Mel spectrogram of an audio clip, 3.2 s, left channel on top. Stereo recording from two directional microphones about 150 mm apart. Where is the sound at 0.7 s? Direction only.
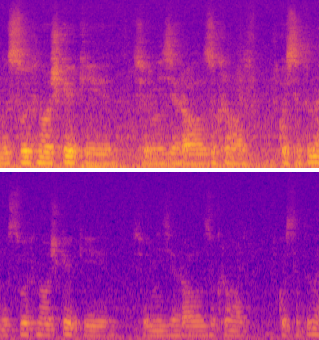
35° left (ahead or behind).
